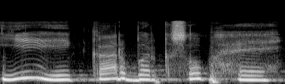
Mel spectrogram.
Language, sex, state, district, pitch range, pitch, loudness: Hindi, male, Jharkhand, Ranchi, 210-250 Hz, 225 Hz, -10 LUFS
